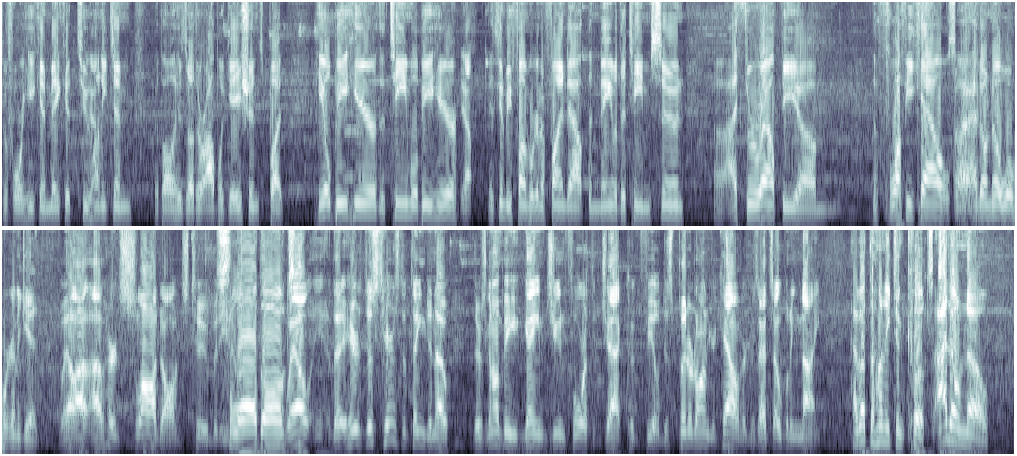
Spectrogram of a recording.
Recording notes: broadcasts live from the Cam Henderson Center on the campus of Marshall University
